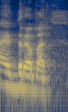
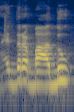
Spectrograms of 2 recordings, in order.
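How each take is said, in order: First: The name ends with a plain 'd' sound. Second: The name ends with an added 'oo' vowel. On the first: This is not the Telugu form. The speaker calls it wrong. "Not हैदराबाद" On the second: This is the form used in Telugu. The speaker calls it right. "We से इन तेलुगु"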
